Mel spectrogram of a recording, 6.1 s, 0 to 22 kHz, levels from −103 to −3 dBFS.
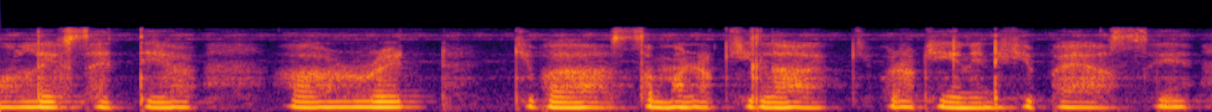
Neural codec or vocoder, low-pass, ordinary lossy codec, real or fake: none; none; none; real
